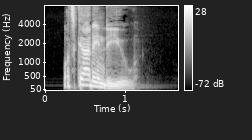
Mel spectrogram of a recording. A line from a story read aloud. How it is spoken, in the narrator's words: Wes asked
